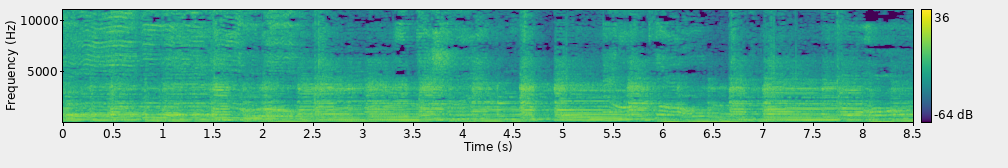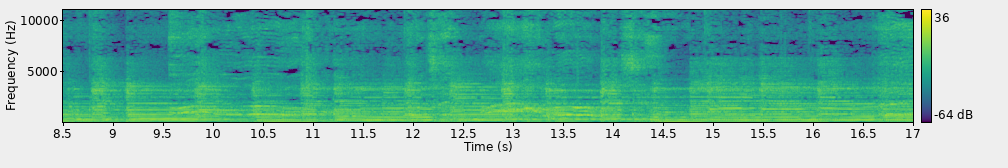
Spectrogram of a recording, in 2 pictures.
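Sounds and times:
electric guitar: 0.0 - 17.0
low bass notes: 0.0 - 17.0
person singing: 0.0 - 17.0.

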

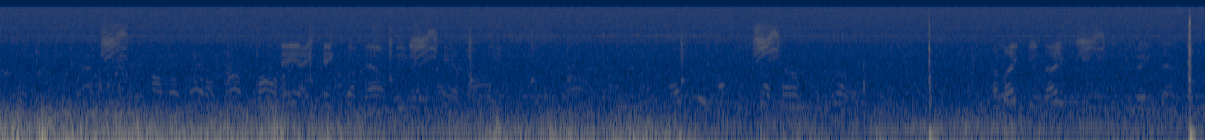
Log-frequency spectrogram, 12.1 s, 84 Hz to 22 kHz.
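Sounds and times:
steady low rumble: 0.0 - 12.0
distant people talking: 0.6 - 12.0.

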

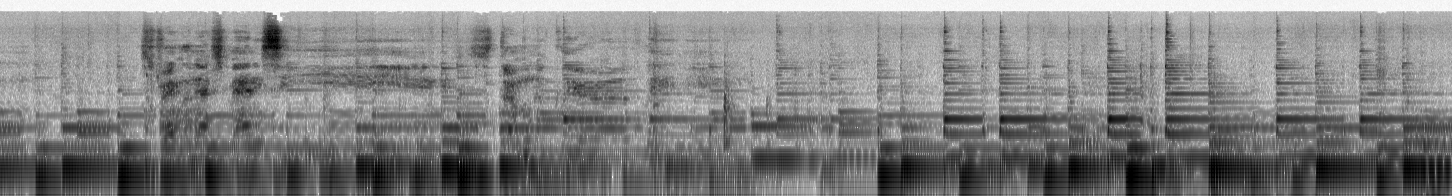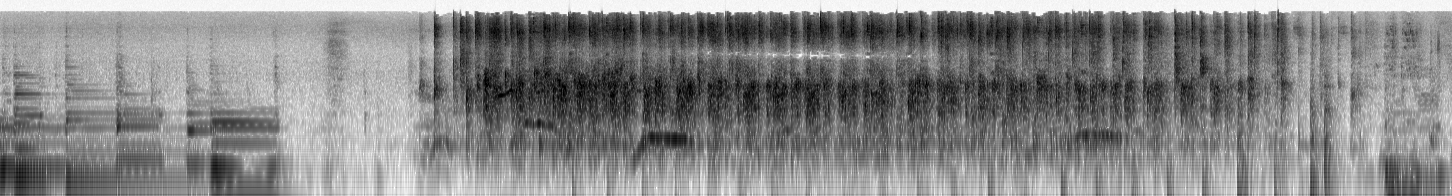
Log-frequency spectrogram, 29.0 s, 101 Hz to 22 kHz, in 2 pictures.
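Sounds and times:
fast rhythmic guitar strumming: 0.0 - 17.4
acoustic guitar picked notes: 0.0 - 17.6, 28.4 - 29.0.

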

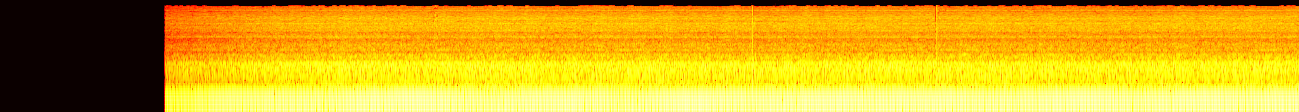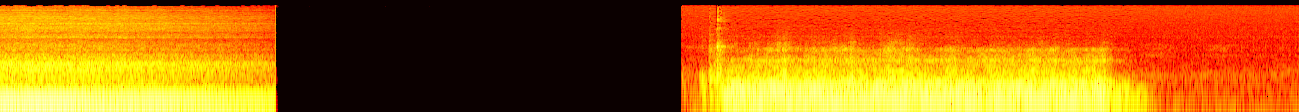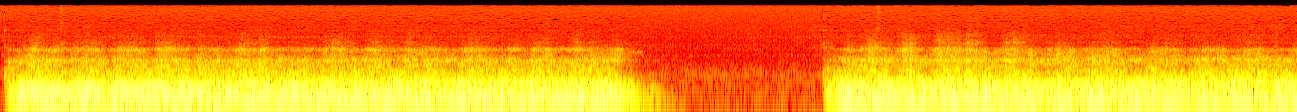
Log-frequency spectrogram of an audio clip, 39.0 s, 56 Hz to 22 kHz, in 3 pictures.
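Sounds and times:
washing machine humming: 1.7 - 15.8, 19.8 - 24.6, 26.0 - 33.0, 34.2 - 38.9.

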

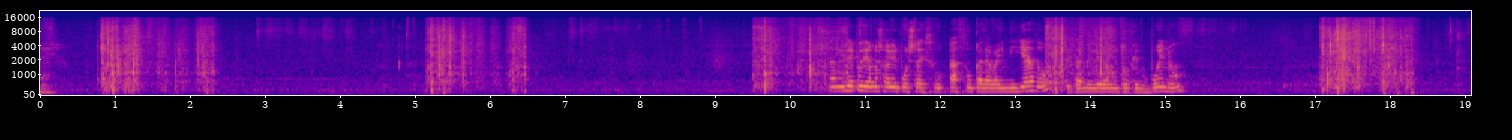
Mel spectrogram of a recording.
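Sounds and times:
spoon scraping in sugar container: 9.5 - 11.0, 13.3 - 15.5.

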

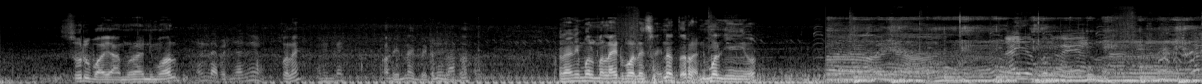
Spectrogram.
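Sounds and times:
people talking: 0.7 - 4.8, 5.6 - 7.7, 8.6 - 12.0
low engine throb: 1.6 - 12.0.

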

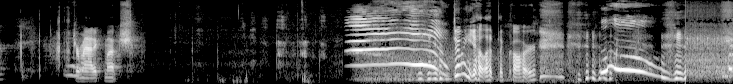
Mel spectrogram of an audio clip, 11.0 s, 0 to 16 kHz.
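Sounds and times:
toddler yelling high-pitched: 5.2 - 6.7, 9.0 - 9.9.

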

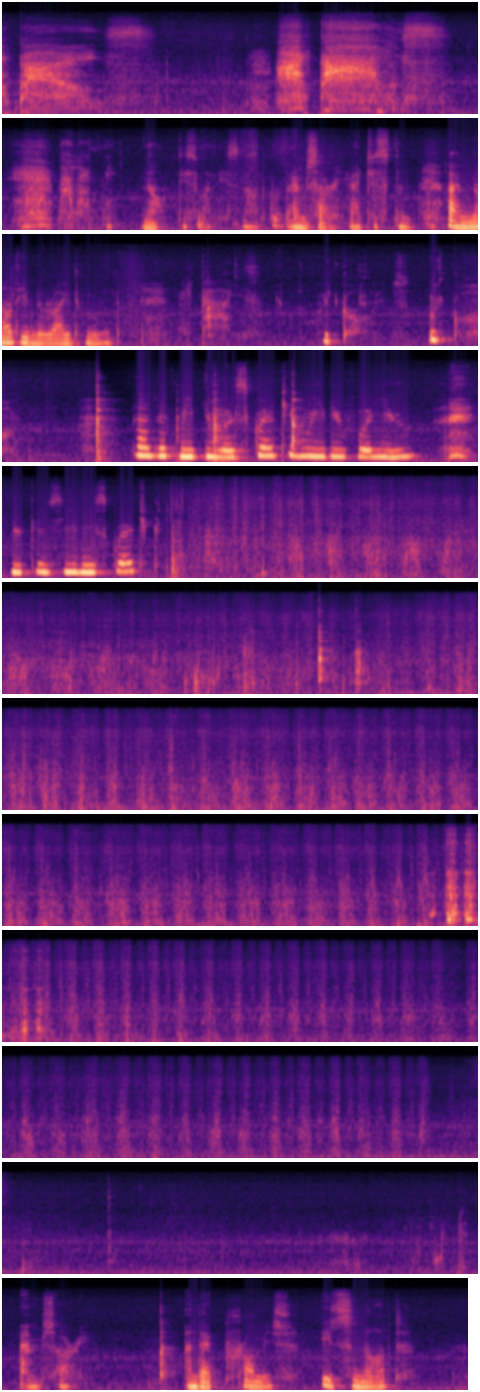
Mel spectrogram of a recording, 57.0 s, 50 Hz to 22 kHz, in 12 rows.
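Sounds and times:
fingernails scratching ceramic plate: 20.8 - 47.1.

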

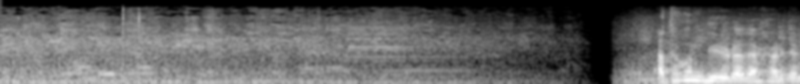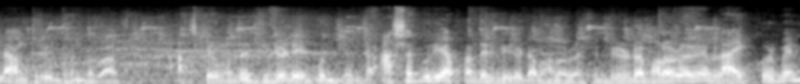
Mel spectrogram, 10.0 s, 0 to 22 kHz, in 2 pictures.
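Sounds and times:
ringing chime: 2.1 - 3.0.

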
